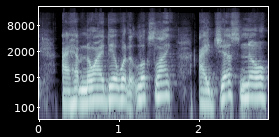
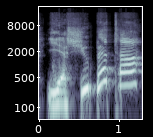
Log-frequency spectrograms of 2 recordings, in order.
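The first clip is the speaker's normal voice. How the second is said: playful insistence; 13 semitones higher than usual. Real, not acted. Host teasing viewers who must register, high and sassy. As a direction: sing it higher and teasing, "better" leaning down.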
